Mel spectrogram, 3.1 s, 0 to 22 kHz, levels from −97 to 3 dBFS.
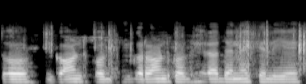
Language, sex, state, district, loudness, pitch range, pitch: Hindi, male, Bihar, Gaya, -16 LUFS, 130-135 Hz, 130 Hz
